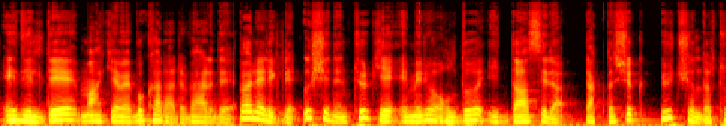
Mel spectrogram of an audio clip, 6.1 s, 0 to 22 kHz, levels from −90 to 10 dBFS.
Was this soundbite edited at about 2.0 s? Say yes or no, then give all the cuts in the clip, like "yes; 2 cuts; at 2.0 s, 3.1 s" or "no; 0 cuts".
yes; 1 cut; at 2.0 s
